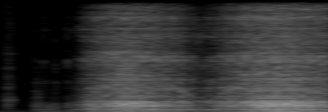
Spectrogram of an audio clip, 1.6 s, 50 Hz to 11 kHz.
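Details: Husqvarna 536LiHD60X battery hedge trimmer with the handle safety switch engaged: it spins up to a steady, high buzzing whir with a slight surge and no grinding; blades running normally.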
